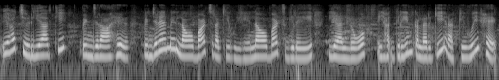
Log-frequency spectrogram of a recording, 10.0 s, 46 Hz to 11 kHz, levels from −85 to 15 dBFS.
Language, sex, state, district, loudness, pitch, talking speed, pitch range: Hindi, female, Uttar Pradesh, Hamirpur, -15 LUFS, 240 Hz, 140 wpm, 225-290 Hz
